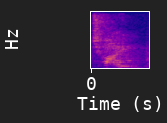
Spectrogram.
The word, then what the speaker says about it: Chayi: So it's spelt D-O-N-T, don't, and C-H-A-Y-I, Chai. Is that the tea we drink, Shourov? No, and I put the Y in, so it wouldn't be chai.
